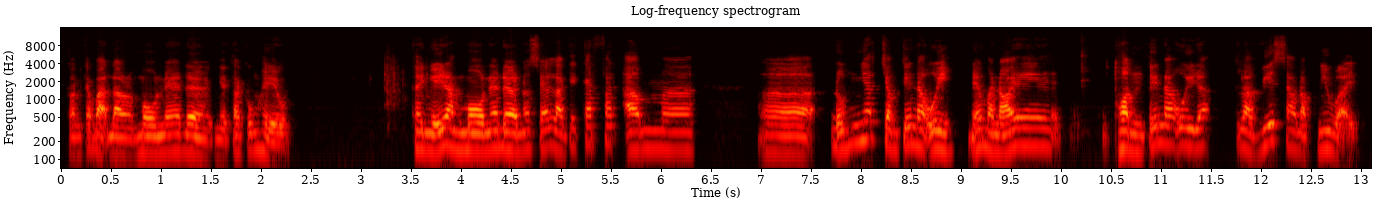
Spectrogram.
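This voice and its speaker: A man teaching a language lesson from a textbook, patiently repeating words slowly so learners can follow. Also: mid-range voice.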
